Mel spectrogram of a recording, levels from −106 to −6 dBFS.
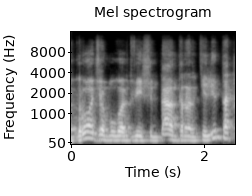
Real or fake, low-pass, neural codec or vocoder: fake; 14.4 kHz; codec, 44.1 kHz, 2.6 kbps, SNAC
